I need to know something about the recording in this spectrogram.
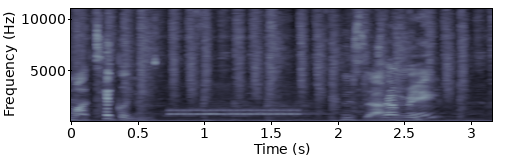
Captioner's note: cell phone ringing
